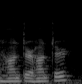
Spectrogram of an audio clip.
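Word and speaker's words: Hunter × Hunter: uh have you seen hunter hunter which i just recently learned that you don't pronounce the x yeah um i haven't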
